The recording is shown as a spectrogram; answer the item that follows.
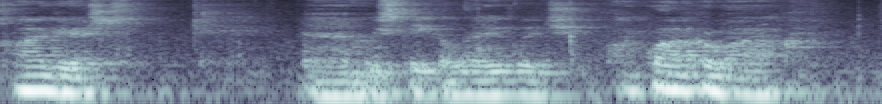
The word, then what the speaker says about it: Kwakiutl: Buckwheat on the west coast of British Columbia among the Kwakiutl people, which is spelled Kwakiutl, but pronounced Kwagist, who speak a language, Kwakwakawak, and it's a west coast language, it's not Salish.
